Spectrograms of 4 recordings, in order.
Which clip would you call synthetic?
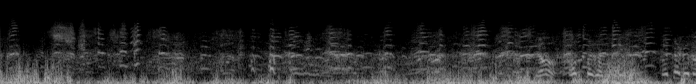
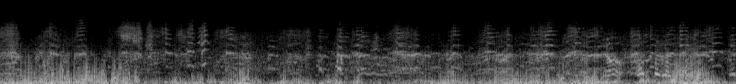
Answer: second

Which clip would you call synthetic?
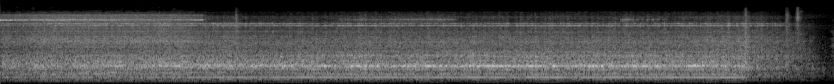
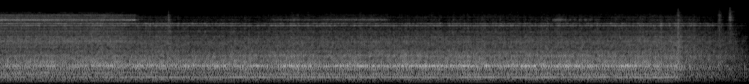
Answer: second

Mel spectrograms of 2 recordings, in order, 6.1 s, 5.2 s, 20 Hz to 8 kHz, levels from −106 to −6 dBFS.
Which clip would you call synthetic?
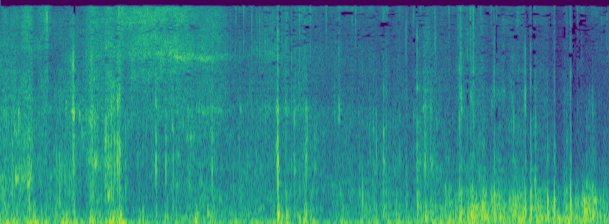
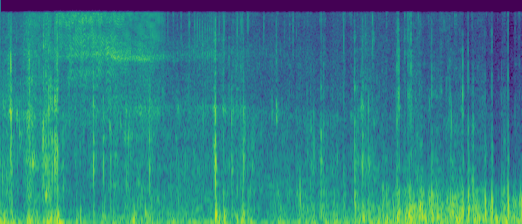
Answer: first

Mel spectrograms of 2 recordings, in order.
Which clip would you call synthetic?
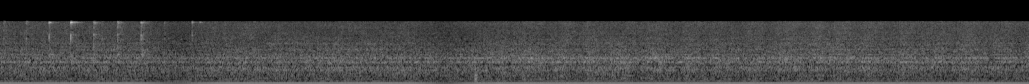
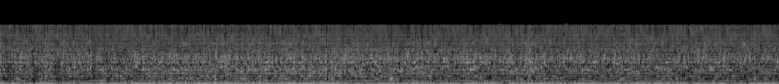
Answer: second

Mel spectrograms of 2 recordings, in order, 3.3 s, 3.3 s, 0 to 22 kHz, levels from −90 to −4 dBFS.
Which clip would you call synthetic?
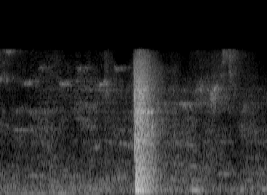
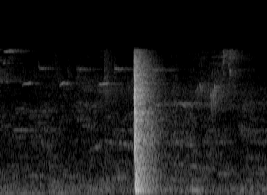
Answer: first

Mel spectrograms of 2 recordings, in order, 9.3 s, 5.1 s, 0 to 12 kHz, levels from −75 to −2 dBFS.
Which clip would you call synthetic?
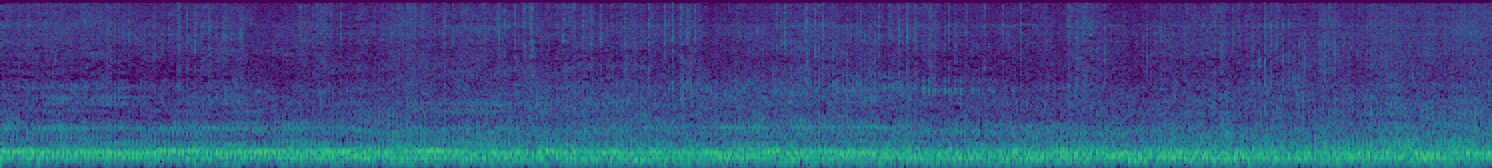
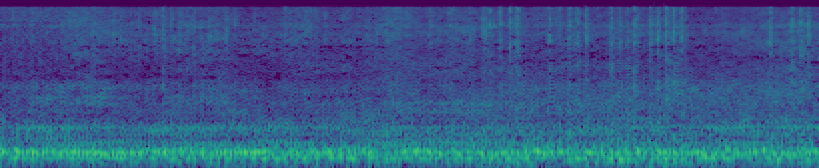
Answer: second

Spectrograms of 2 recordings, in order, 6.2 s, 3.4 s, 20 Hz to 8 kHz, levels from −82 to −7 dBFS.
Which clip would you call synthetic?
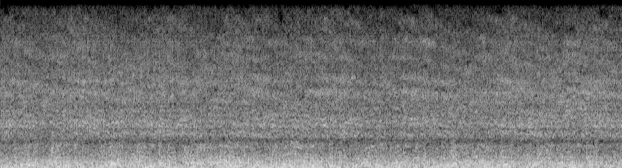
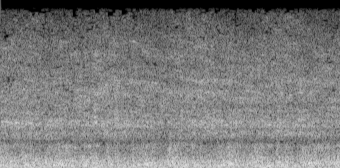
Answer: first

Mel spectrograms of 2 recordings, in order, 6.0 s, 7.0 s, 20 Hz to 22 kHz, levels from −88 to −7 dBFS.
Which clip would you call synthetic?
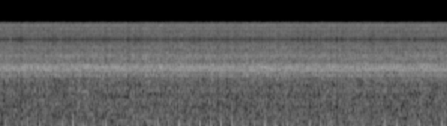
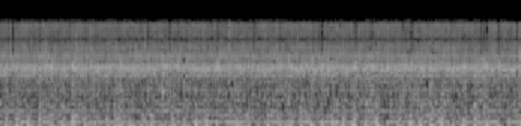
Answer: second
